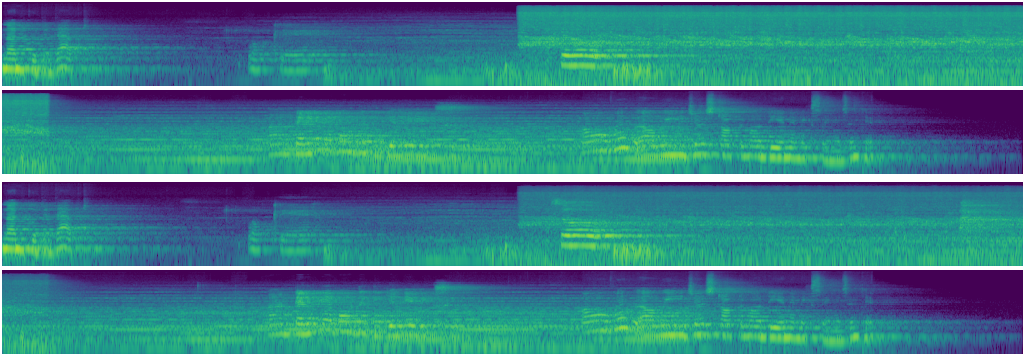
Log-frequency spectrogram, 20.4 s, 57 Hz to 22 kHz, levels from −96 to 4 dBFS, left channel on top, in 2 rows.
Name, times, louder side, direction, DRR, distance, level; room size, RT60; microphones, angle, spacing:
voice 1, 0.0-0.7 16.0-18.9, equal, 5° right, 4 dB, 1.1 m, -21 dB
voice 2, 2.5-3.3 4.8-6.5 8.0-8.5 8.9-9.0 9.6-10.7 12.5-12.6 12.9-14.9, right 1 dB, 35° right, -1 dB, 2.0 m, -24 dB
sound 1, 2.8-17.1, left 1 dB, 80° left, 7.7 m, -30 dB
sound 2, 5.2-10.7, left 9 dB, 45° left, 0.5 m, -25 dB
27.5 x 25.0 x 5.1 m, 2.5 s
head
